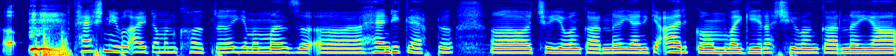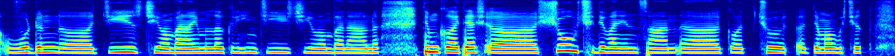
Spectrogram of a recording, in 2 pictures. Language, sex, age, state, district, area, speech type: Kashmiri, female, 18-30, Jammu and Kashmir, Anantnag, rural, spontaneous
